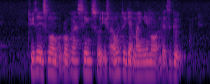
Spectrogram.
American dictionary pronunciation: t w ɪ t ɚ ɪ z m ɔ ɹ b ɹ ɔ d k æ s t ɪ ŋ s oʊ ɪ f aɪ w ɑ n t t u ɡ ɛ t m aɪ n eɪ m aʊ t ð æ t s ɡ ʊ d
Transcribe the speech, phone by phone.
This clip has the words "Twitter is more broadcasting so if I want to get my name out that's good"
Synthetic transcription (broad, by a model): t w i t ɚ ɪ s m ɔ l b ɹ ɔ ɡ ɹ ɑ s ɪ ŋ s oʊ ɪ f aɪ w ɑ n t t u ɡ ɛ t m aɪ n eɪ m aʊ t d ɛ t s ɡ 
